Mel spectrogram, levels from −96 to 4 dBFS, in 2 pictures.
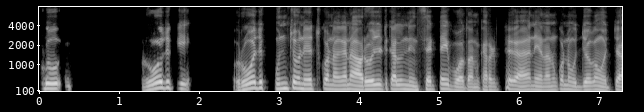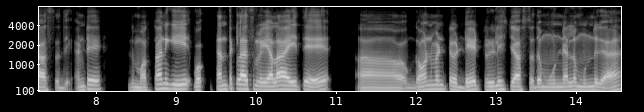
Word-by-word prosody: ఇప్పుడు 180 0 +3 1.2
రోజుకి 190 0 +2 0.7
రోజుకి 200 +5 +3
కొంచెం 185 +3 +2
నేర్చుకున్నా 165 -1 -1
గాని 150 +1 +1
ఆ - - +6
రోజుటి 155 +2 +3
కల్లా 155 0 +2
నేను 130 -2 -1
సెట్ 145 -1 -2
అయిపోతాను. 120 -7 -1
కరెక్ట్‌గా 125 +2 -1 0.2
నేను 125 -2 -1
అనుకున్న 145 +3 -4
ఉద్యోగం 135 +3 -1
వచ్చేస్తది. 115 -3 -2
అంటే, 145 +5 0 0.5
ఇది 115 - -6
మొత్తానికి 160 +9 +1 0.2
ఒ - - +3 0.2
10థ్ 140 +2 -1
క్లాస్‌లొ 155 -4 +3
ఎలా 145 +2 +5
అయితే 140 -2 0 0.6
ఆహ్, 105 -1 -1 0.2
గవర్నమెంట్ 150 +4 -1 0.2
డేట్ 140 +2 +2
రిలీజ్ 145 +1 -1
చేస్తాదో 125 -2 0
3 120 0 -2
నెలల 130 +2 -1
ముందుగా, 125 0 0
140 Hz, 135 wpm, -22 LUFS, 125-155 Hz, 1.2 s, ఆ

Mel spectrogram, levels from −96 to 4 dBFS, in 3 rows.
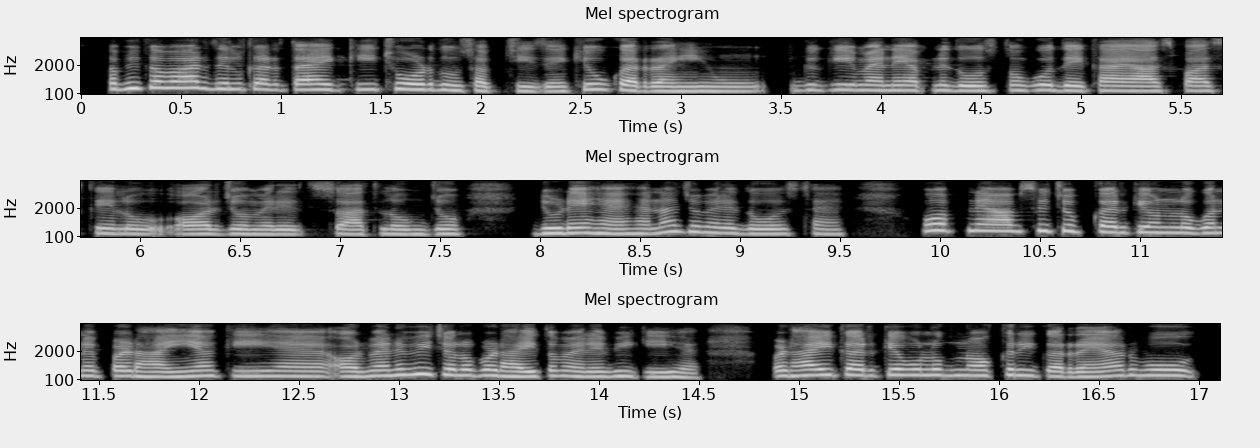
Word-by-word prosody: कभी-कभार 320 +2 +3
दिल 275 -1 0
करता 250 -3 0
है 250 0 +3
कि 255 +3 -5
छोड़ 260 -3 +3
दूँ 235 -2 -1
सब 200 -3 -1
चीज़ें 185 0 -3
क्यों 255 +5 -1
कर 215 -4 +4
रही 190 -1 +1
हूँ। 185 0 -3 0.2
क्योंकि 235 +1 -3
मैंने 225 -1 0
अपने 220 +1 -2
दोस्तों 210 +1 -1
को 230 +1 0
देखा 210 0 0
है 205 -1 +2
आस-पास 200 +1 -1
के 220 -1 0
लोग 200 -1 -2
और 195 0 0
जो 200 - +1
मेरे 190 -1 -1
साथ 190 -1 -3
लोग 190 -1 -1
जो 200 0 -1 0.4
जुड़े 225 +2 +4
हैं 210 -2 0
है 210 - -1
ना 275 +5 -1
जो 285 -1 -2
मेरे 235 -3 -1
दोस्त 200 0 -2
हैं। 190 -1 -5 0.4
वो 340 - +5
अपने 335 0 0
आप 315 0 +3
से 325 - +1
चुप 310 -2 -2
करके 265 -1 +2
उन 250 - -1
लोगों 235 0 +1
ने 240 0 -1
पढ़ाइयाँ 220 +1 +2
की 230 0 -3
हैं 225 -2 -1
और 215 0 +1
मैंने 245 +4 +2
भी 315 +1 +5
चलो 275 -3 +2
पढ़ाई 225 -5 +3
तो 240 +2 -5
मैंने 210 -2 0
भी 225 +1 0
की 200 0 -1
है। 185 -3 -4 0.4
पढ़ाई 255 +4 +4
करके 270 +1 +3
वो 275 - +3
लोग 270 -1 0
नौकरी 255 0 0
कर 215 -2 +1
रहे 205 0 +1
हैं 225 - +1
और 260 +2 -2
वो 260 -2 +2
225 Hz, 240 wpm, -22 LUFS, 205-255 Hz, 0.4 s, वो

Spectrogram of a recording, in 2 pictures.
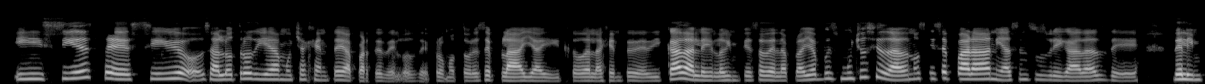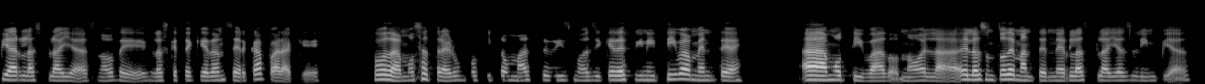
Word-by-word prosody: Y 250 +1 -1
sí, 270 +3 -1
este, 285 -7 +4
sí, 255 +3 -2
o 215 -5 0
sea, 230 -2 +2
al 215 +1 +1
otro 260 +4 0
día 235 -2 0
mucha 225 +1 -8
gente, 205 -1 -3
aparte 165 -2 -4
de 145 - -9
los 155 - -13
de 150 - -13
promotores 170 0 -9
de 210 - -1
playa 175 -3 +2
y 160 -1 -11
toda 170 -1 -3
gente 175 +1 -8
dedicada 180 +10 +5
a - - +6
le 195 -2 -1
la 185 0 -3
limpieza 195 +1 -6
de 200 -1 0
la 185 0 -3
playa, 200 +5 -1
pues, 265 +2 -10
muchos 275 +6 -5
ciudadanos 250 - +2
sí 265 - -10
se 290 - +1
paran 245 -2 +6
y 210 - -2
hacen 200 +4 -3
sus 220 -1 -14
brigadas 190 +1 -1
de 175 -2 -8 0.3
de 235 0 +6
limpiar 220 -3 +2
las 195 -1 -3
playas, 180 -2 -3
¿no?, 175 +2 -8
de 175 -2 -6
las 180 0 -6
que 200 - -7
te 200 -2 -4
quedan 190 +2 -2
cerca 190 +6 -1
para 245 - -1
que - - -13 0.5
podamos 195 -3 +2
atraer 185 -8 -1
un 195 0 -12
poquito 195 +1 -9
más 190 +1 -4
turismo, 195 -1 -10
así 185 0 -8
que 205 - -1
definitivamente 205 -2 0 0.5
ha 210 -1 +9
motivado, 185 -5 -2
¿no?, 175 +2 -3
la 180 +5 0
el 220 - +3
asunto 220 0 +1
de 235 - +7
mantener 185 -2 -2
las 195 +1 0
playas 190 0 -3
limpias. 185 +2 -9
200 Hz, 180 wpm, -24 LUFS, 185-230 Hz, 0.5 s, ha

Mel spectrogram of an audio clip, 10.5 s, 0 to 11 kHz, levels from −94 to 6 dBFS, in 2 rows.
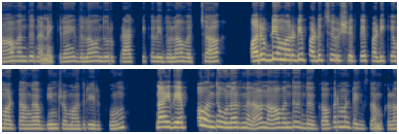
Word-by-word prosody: நான் 210 +4 -2
வந்து 230 +1 -3
நெனக்கிறேன். 195 - -5
இதெல்லாம் 205 +2 -4
வந்து, 220 0 -4
ஒரு 215 - -10
பிராக்டிகல் 205 +2 -7
இதெல்லா 200 +2 -3
வச்சா, 200 +1 -4 0.5
மறுபடியும், 290 +4 +7
மறுபடியும், 270 0 +2
படிச்ச 255 +2 +1
விஷயத்தையே 245 0 +1
படிக்க 225 +1 -2
மாட்டாங்க. 200 -1 -4
அப்படின்ற 200 +2 -5
மாதிரி 195 +2 -7
இருக்கும். 185 +4 -7 0.5
நான் 275 +1 +9
இத 260 - +1
எப்ப 315 +9 -1
வந்து 285 0 +2
உணர்ந்தேன்னா, 245 -4 0
நான் 235 +3 0
வந்து 255 +2 -2
இந்த 215 -1 -4 0.2
கவர்மெண்ட் 265 +3 -3
எக்ஸாமு 95 - -8
க்குலா, 195 +1 -5
220 Hz, 165 wpm, -20 LUFS, 200-250 Hz, 0.5 s, நான்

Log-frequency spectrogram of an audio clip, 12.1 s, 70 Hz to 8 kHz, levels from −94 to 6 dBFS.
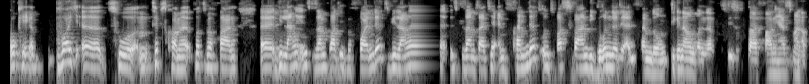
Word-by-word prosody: Okay, 200 -1 +1
äh, 185 - 0 0.3
bevor 230 +7 +2
ich, 245 - -2
äh, 175 -3 +3
zu, 180 -4 +2
hm, 180 - -4
Tipps 230 -1 +2
komme, 165 -3 +2
kurz 200 -1 -2
noch 180 -1 -1
Fragen: 160 -2 +1 0.3
Äh, 175 -1 +3
wie 195 - +1
lange 190 +3 +3
insgesamt 175 -3 -1
wart 170 -1 +1
ihr 185 - -2
befreundet? 165 - 0
Wie 180 +1 0
lange 200 +5 0 0.4
insgesamt 165 -2 -2
seid 155 0 +1
ihr - - 0
entfremdet 170 - 0
und 190 0 -3
was 175 0 +2
waren 175 -1 +2
die 170 - 0
Gründe 175 +4 +3
der 165 - +2
Entfremdung, 140 - 0
die 165 - -1
genauen 145 -4 +2
Gründe? 135 -1 -1 0.2
Dieses 335 -1 -5
2 140 -1 +2
Fragen 130 0 0
erst 130 +1 -1
mal. 130 -2 0
175 Hz, 200 wpm, -14 LUFS, 160-190 Hz, 0.4 s, äh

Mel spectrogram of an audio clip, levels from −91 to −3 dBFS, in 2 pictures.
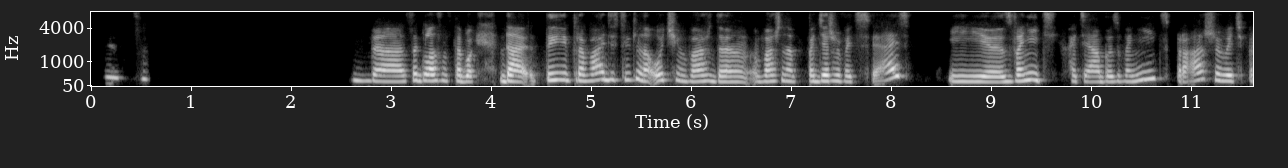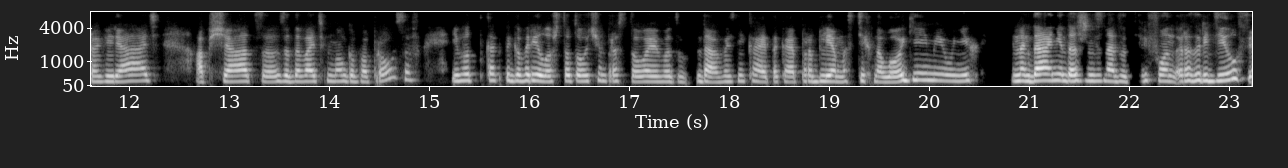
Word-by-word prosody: И - - -6 0.2
ц. 330 -2 -14 2.1
Да. 230 -4 +1
Согласна 250 -1 +4
с - - -24
тобой. 220 -2 +1 0.2
Да. 225 -2 +6 0.2
Ты 275 0 +2
права. 255 +2 +1
Действительно, 280 -2 0
очень 260 -1 -1
важда 215 -2 0
важно 225 +1 -1
поддерживать 225 -1 +2
связь. 405 - -1 0.3
И 220 -2 +1
звонить, 255 +5 0
хотя 215 -2 -3
бы 210 0 -1
звонить, 255 +10 -3
спрашивать, 245 +2 -1
проверять, 225 +3 -1 0.4
общаться, 220 -1 0
задавать 225 0 0
много 230 0 -2
вопросов. 270 - -5 0.4
И 235 - +1
вот 255 0 -3
как 260 -1 -3
ты 255 - -2
говорила, 240 -2 +3
что-то 235 +1 0
очень 235 +1 -2
простое 215 -2 -2
вот 215 0 -3 0.2
да, 220 -3 +1
возникает 215 0 -4
такая 205 0 -2
проблема 225 0 +1
с 220 - -15
технологиями 245 +5 +1
у 240 - 0
них. 240 +3 -2 0.3
Иногда 245 +1 +7
они 255 0 +2
даже 240 0 +3
не - - +1
знают 230 -2 0
вот 210 - -4
телефон 240 -3 -2
разрядился, 250 - +2
235 Hz, 130 wpm, -23 LUFS, 220-250 Hz, 2.1 s, Иногда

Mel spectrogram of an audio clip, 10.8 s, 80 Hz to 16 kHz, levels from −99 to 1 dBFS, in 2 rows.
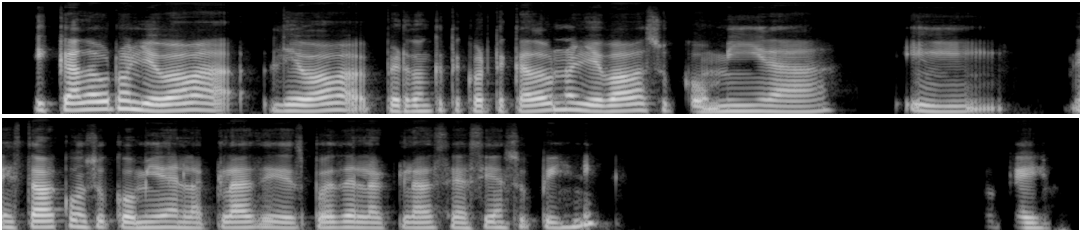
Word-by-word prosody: Y 215 - -2
cada 225 +3 +5
uno 260 0 +4
llevaba 215 0 +4 0.2
llevaba, 195 +2 +2
perdón 185 0 -2
que 225 - -8
te 205 - -10
corte, 180 0 -3
¿cada 190 +2 +3
uno 230 +1 +1
llevaba 195 +1 +4
su 215 - -11
comida, 185 +1 -3 0.3
y 195 +9 -6 0.3
estaba 185 +1 +3
con 195 -1 -3
su 190 0 -6
comida 175 +1 0
en 180 - -3
la 165 - -4
clase, 175 0 -1
y - - -2
después 165 +1 -3
de 180 0 0
la 165 -1 -2
clase 170 0 -4
hacían 175 +2 -5
su - - -11
picnic? 195 - -6 1.9
Okey. 165 -3 -5
185 Hz, 175 wpm, -23 LUFS, 175-205 Hz, 1.9 s, cada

